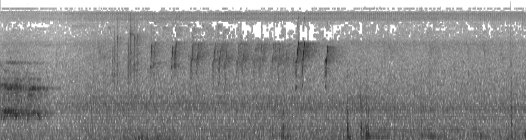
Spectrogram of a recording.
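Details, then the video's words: Territorial resident Cream-vented bulbul answering a caged lure bird: a quick run of short bright chirps that rise and fall, then scattered lower notes, over a background of insect hiss. "suara pikat merbah lekir gacor"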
